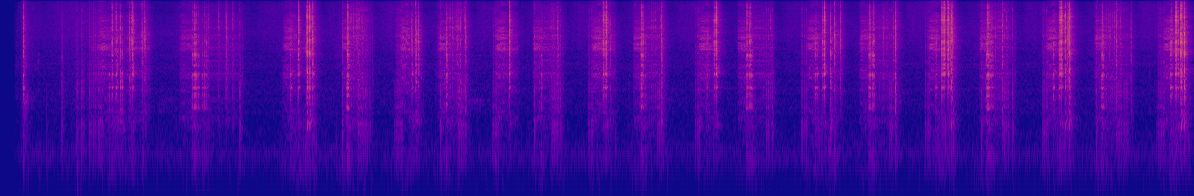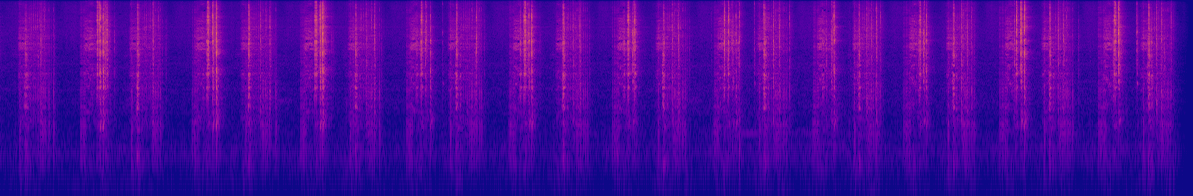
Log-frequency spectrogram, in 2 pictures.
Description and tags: An old rocking chair in movement on the wooden floor of an apartment in Montreal.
